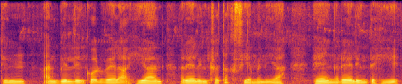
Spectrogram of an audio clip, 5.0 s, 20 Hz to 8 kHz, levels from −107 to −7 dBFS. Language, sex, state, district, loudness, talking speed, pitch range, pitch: Mizo, male, Mizoram, Aizawl, -17 LUFS, 200 wpm, 110-125 Hz, 120 Hz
